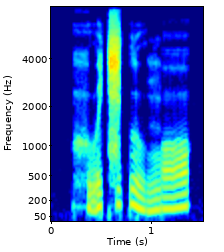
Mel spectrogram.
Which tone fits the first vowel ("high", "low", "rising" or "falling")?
rising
